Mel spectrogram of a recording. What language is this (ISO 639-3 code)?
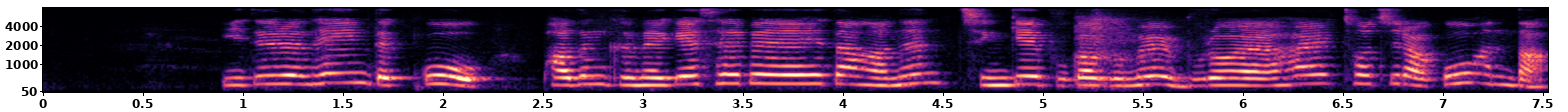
kor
